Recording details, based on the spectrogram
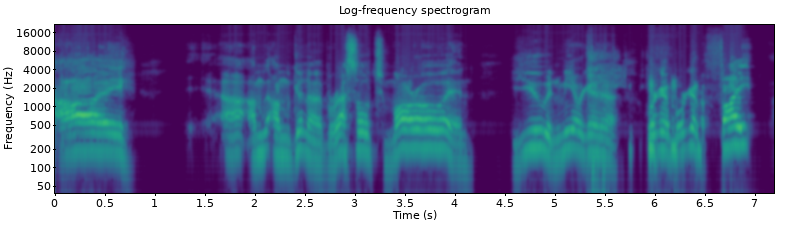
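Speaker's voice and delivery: mock stiff, unnatural, awkward delivery. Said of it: "be natural with it".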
